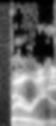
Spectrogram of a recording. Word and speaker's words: Barre: Uh, by the way, in case you ever see it in print, Barry is spelled B A R R E and there's a hyphen between Wilkes-Barre.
